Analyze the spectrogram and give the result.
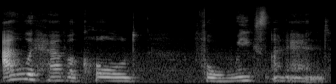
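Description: This is a woman's voice, fairly low in pitch. Light background noise sits behind it. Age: 30s. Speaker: YouTuber and healthcare worker. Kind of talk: vlog monologue. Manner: animated. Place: home room. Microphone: phone near.

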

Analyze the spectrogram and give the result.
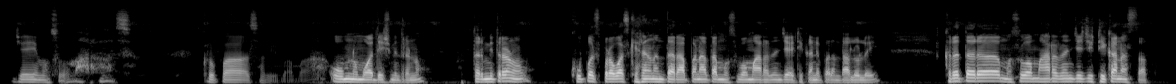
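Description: A man speaks in an ordinary speaking voice at a medium pitch, with fairly even intonation. His loudness swings widely, and the sound is dry and close with no echo. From Maharashtra, Shirdi area. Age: 30s. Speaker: YouTube devotional vlogger. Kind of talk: walking vlog narration. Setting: outdoors in farm fields.

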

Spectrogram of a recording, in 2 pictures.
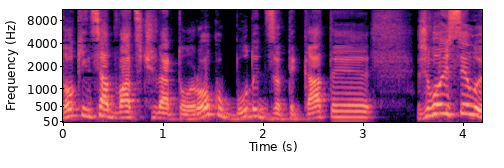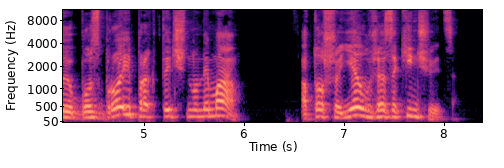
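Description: A high-pitched man with lively intonation at a fairly slow pace against a quiet background. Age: 30s. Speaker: video blogger on news and politics; video blogger on news. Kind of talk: solo video commentary. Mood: critical, ironic. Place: home room. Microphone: phone near.

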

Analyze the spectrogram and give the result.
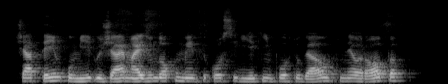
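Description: A man speaks in a fairly high pitch with a dark, mellow tone and monotone, flat intonation. The background is quiet. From Brazil. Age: 30s. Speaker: YouTuber, immigrant vlogger. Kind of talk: vlog monologue. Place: home room. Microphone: phone near.

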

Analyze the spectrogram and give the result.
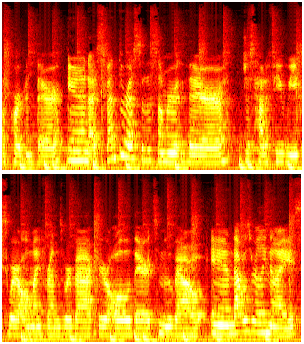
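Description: Clear music plays behind a woman speaking at a moderate pace. Her pitch is fairly low and her intonation fairly even. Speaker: vlogger. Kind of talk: casual vlog chat. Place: home room. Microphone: camera far.

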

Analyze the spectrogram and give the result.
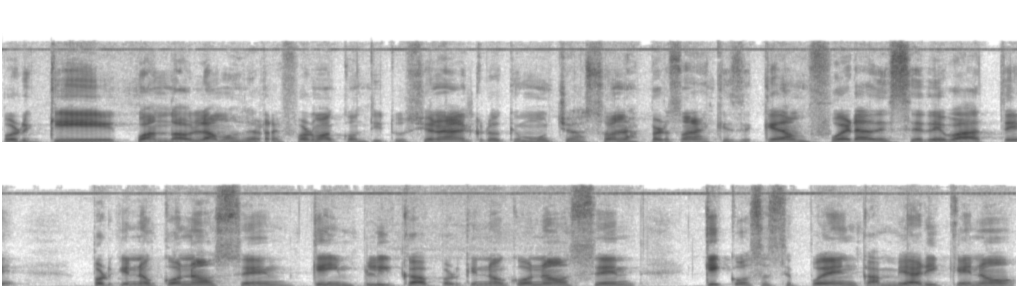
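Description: This woman's voice sits fairly low and stays monotone and flat. She talks at a fairly quick pace. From Argentina, Tucumán; Argentina. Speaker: young panelist; panelist. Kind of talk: panel discussion. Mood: earnest, thoughtful. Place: studio. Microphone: lapel.

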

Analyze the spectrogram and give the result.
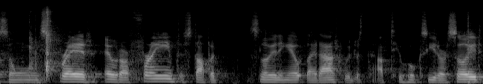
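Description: There is light background noise as a man speaks at a fairly quick pace with fairly even intonation. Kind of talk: tutorial. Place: workshop.

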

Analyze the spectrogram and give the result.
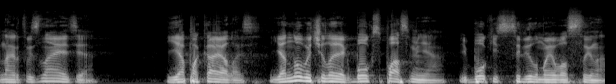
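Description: Over a quiet background, a man speaks in a plain, everyday voice at medium pitch, with ordinary pitch variation and a moderate pace. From Belarus, Polesie region, village; Belarus. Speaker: guest. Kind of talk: church address with testimony. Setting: church. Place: church. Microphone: handheld.

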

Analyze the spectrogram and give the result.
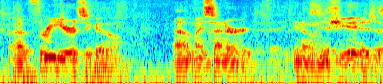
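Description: Noticeable background noise behind a male voice with typical pitch movement. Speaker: panel moderator. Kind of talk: opening remarks. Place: meeting room. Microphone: camera far.

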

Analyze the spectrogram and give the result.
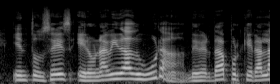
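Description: Using a normal speaking voice, a woman talks at a moderate pace and medium pitch, with ordinary pitch variation. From Colombia. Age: 50s. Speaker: motivational speaker and author. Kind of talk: interview.

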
